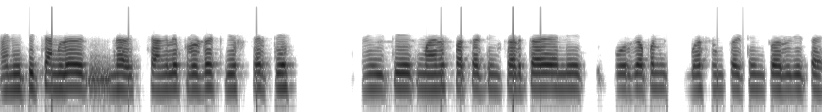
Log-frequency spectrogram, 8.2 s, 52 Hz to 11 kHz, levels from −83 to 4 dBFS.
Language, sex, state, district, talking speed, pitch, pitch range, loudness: Marathi, male, Maharashtra, Nagpur, 175 wpm, 160 Hz, 160-165 Hz, -17 LUFS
